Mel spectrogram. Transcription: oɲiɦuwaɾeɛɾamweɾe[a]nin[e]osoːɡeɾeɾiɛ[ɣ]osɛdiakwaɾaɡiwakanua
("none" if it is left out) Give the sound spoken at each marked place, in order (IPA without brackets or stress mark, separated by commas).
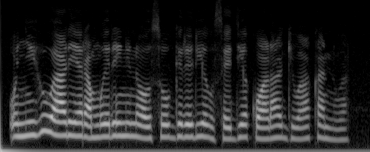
i, a, ɣ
